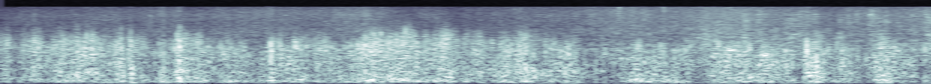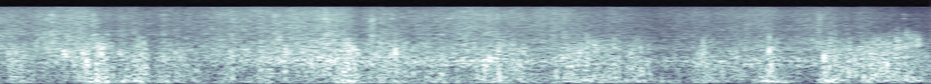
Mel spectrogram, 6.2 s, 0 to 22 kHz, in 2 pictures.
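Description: A small 600 mm narrow-gauge locomotive running as it pulls its passenger car along, with wind buffeting the microphone over the engine's low rumble.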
